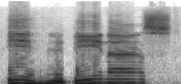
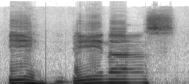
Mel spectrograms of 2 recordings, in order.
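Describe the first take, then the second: Both takes have the same delivery.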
